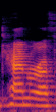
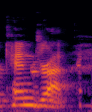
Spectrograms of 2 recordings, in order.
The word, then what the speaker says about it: Kenra: somebody made a joke people are always mispronouncing kenra for kendra so it's now it's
